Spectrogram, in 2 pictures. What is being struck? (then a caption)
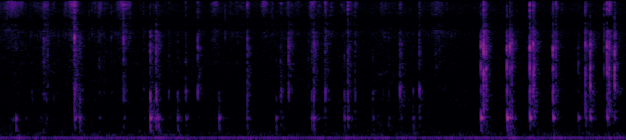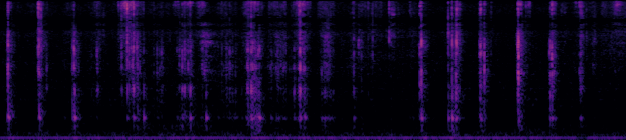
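Small pumpkin rind. A small orange pumpkin is tapped with long nails in a quick, irregular series of short, dry clicks that grow denser and louder in the second half. Each tap dies away almost instantly over a steady low hum.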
